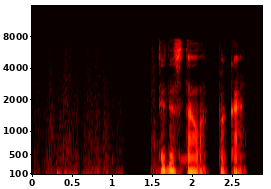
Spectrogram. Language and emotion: Russian, neutral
